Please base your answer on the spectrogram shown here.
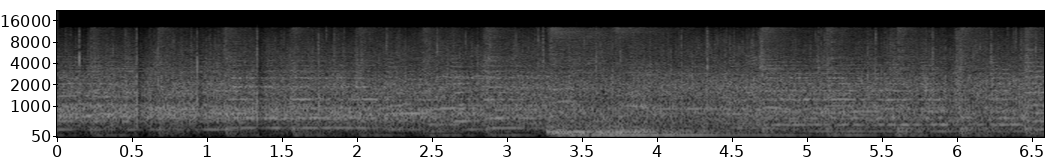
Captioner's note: cheers and applause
